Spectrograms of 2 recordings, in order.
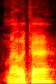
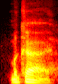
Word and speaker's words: Mekhi: Did I say his name like Malachi, or is it Mekhi? Mekhi.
